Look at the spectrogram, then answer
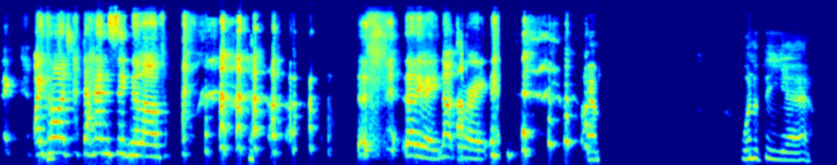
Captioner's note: laughing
